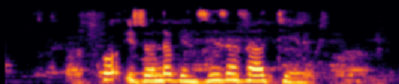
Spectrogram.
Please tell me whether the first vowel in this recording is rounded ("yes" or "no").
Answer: yes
